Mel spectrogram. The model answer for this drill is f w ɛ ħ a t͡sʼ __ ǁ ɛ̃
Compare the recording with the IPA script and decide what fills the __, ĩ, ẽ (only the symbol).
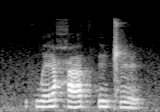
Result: ẽ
